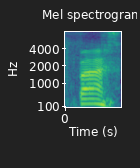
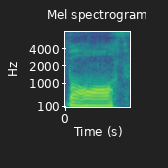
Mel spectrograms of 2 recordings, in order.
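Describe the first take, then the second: First: Bath is said in a common accent. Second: Bath is said in a posh accent.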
